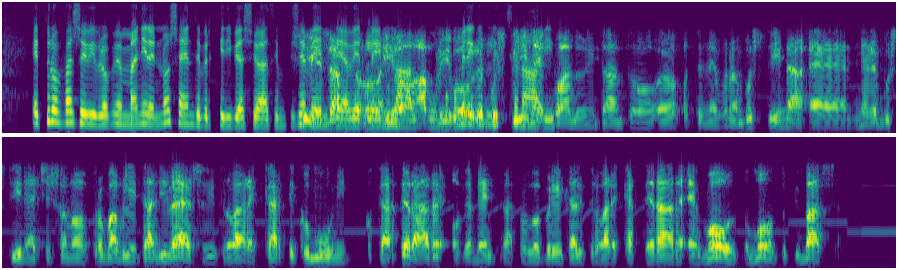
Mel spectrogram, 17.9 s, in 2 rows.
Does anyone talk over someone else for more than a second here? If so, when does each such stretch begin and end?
2.9-5.5

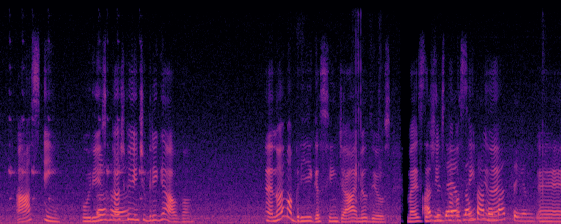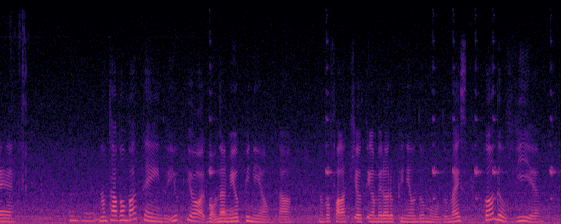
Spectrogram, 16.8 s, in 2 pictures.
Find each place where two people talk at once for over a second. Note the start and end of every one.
6.4-7.6

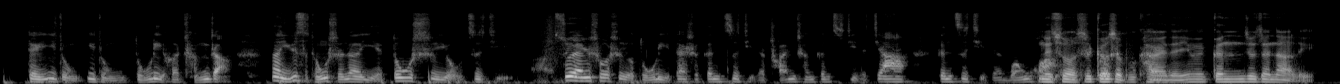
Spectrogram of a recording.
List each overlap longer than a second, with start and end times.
10.4-11.7

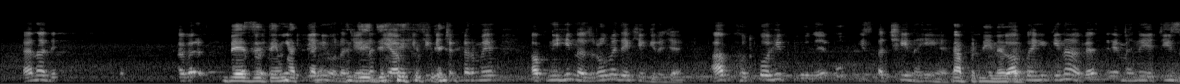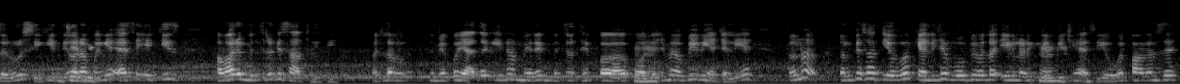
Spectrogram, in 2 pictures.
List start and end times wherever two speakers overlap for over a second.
2.4-4.5

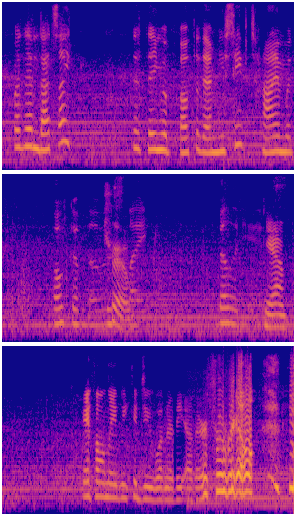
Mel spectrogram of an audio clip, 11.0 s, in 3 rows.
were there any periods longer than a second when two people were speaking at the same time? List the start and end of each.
none

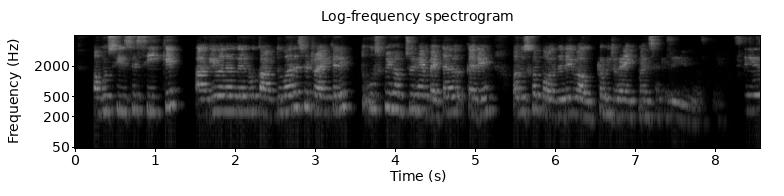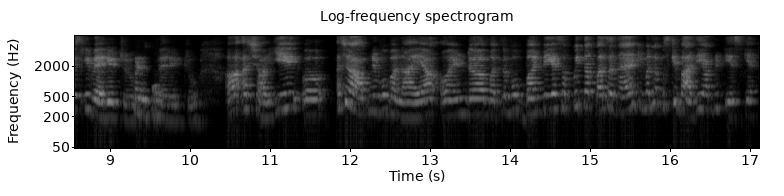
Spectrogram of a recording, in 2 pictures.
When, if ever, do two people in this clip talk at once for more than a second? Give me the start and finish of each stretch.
none

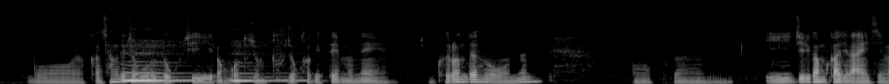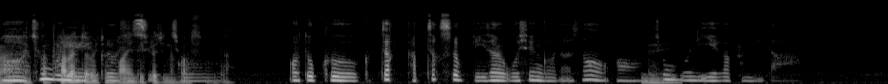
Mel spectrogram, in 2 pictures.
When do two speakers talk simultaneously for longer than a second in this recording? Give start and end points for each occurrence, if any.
1.2-3.1, 8.9-11.0

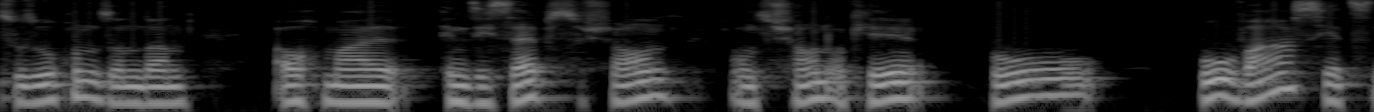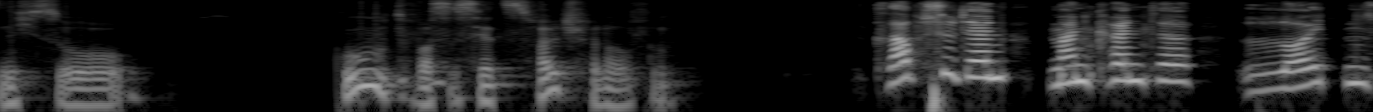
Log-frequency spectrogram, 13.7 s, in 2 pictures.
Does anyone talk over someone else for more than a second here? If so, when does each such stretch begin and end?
none

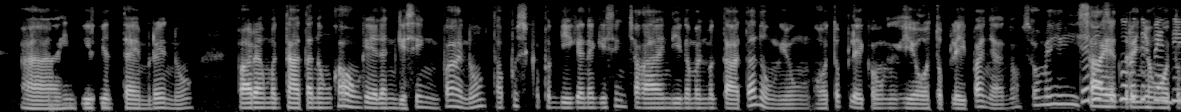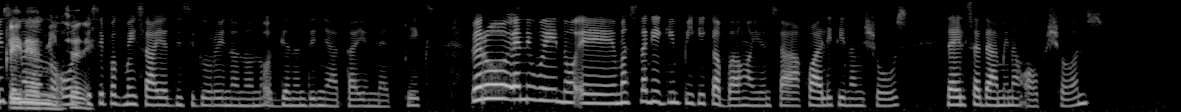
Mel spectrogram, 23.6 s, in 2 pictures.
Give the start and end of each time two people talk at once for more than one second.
10.8-12.8

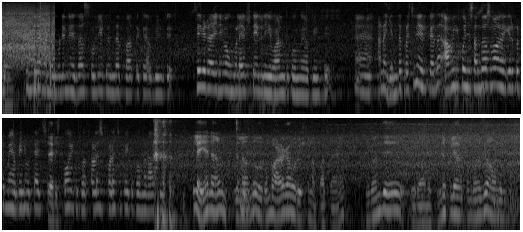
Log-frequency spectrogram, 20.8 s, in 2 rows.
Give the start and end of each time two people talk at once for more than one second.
none

